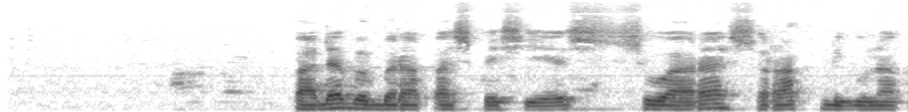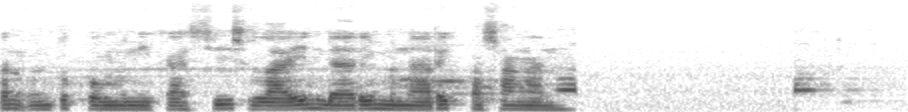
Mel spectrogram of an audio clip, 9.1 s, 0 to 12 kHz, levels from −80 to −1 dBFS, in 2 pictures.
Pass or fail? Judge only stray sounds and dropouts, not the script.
pass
